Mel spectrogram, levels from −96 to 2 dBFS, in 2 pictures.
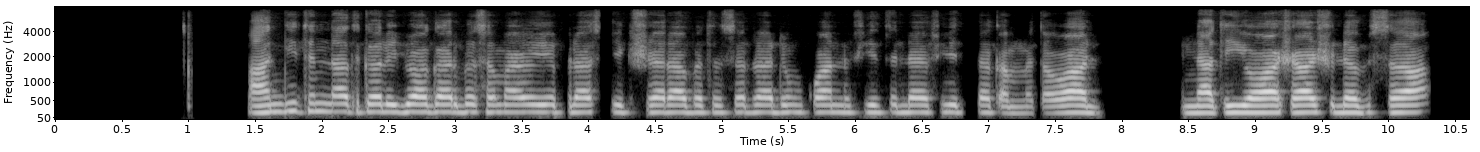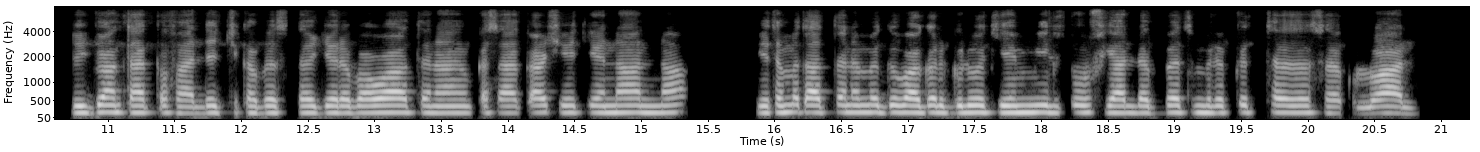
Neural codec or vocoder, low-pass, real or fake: codec, 44.1 kHz, 7.8 kbps, DAC; 7.2 kHz; fake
